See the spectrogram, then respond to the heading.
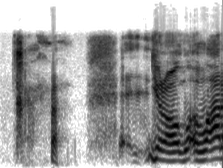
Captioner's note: laughter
